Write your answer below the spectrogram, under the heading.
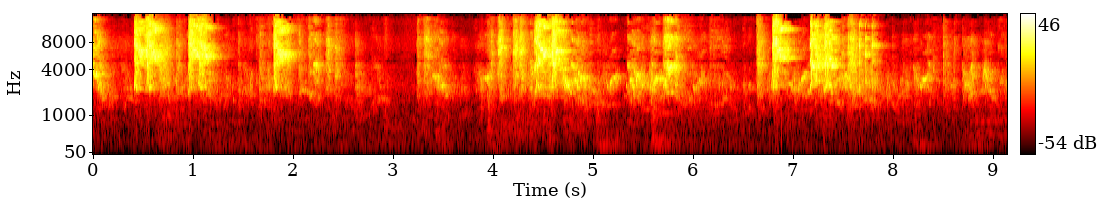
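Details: A green Fischer's lovebird pair keeps up nearly continuous loud, shrill chirping and scratchy chatter, with only short pauses.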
